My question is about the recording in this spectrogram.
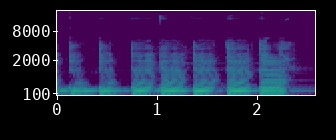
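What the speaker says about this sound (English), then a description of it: "If you've not got it pressed down enough, it will sound like this." A guitar string buzzes because it is not pressed down fully on the fret, plucked about seven times in a steady rhythm, each note short and twangy, close and clear, with no voices.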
